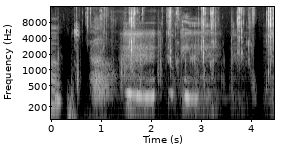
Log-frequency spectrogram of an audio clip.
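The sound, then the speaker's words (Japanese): A girl chews gum, recorded binaurally: soft, wet smacking and sticky clicks come in an irregular series of short bursts, faint and close. “両耳同時に女の子のガムを噛むエッチな音。”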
